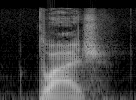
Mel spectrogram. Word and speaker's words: Blige: Did I say the name right? Or is it Bly? – Yes. Blige.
